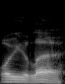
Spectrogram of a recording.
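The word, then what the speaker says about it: Euler: Uh my teacher pronounces oiler the same way as you do. How I how I feel like I'm pronouncing it the same way. Oiler. Like oil, right?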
